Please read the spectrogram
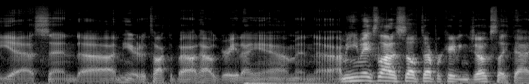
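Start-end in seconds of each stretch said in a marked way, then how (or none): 0.0-3.0 slow, dragged-out delivery with heavy creaky vocal fry. Critiquing a live Q&A, mimicking the speaker's Joss Whedon vocal fry. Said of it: "he has this vocal fry thing going on. I was like".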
